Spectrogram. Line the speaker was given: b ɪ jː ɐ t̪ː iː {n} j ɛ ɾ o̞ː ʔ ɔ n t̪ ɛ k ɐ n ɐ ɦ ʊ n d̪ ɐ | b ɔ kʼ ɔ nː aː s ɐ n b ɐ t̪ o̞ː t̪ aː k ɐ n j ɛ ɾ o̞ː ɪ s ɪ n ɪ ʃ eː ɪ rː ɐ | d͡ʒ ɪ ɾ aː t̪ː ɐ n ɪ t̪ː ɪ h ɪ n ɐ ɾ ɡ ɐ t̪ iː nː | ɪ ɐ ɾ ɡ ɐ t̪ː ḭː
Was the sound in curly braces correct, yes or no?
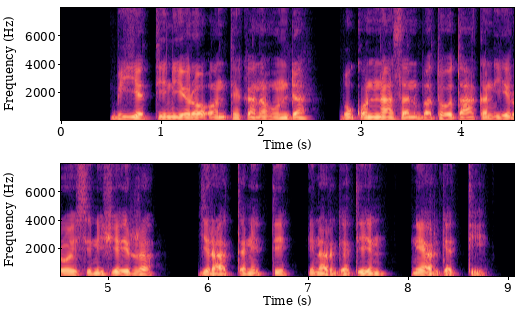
yes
